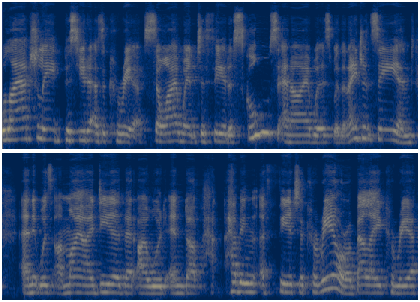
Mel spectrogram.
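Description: Over noticeable background noise, a woman talks with hardly any pauses and ordinary pitch variation. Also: medium pitch for a woman, moderate pace. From Serbia. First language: Serbian. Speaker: public speaking coach and performer. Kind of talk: interview conversation.

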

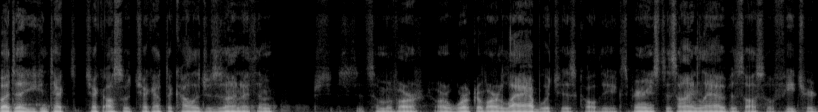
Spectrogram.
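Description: An American-accented man speaks with a very deep, low pitch and a dark, mellow, somewhat breathy tone. His intonation is monotone and flat, and the sound is dry and close with no echo. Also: fairly quick pace, very clean recording, silent background. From Kansas City. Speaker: art and design professor. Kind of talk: radio interview. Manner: halting, many fillers.

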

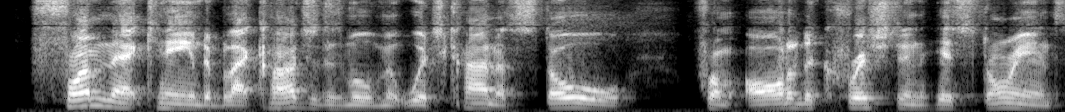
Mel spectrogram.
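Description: A man's normal speaking voice at a medium pitch, with an American accent, ordinary pitch variation and a fairly quick pace. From Washington, D.C. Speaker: pastor and author. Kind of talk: podcast interview.

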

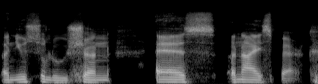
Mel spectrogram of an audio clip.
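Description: Speaking with a non-native accent, a man with a medium-pitched voice is heard in a dry, close recording with no echo and a quiet background. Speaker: corporate operations executive. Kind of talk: interview. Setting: remote recording. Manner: halting, many fillers.

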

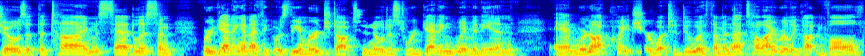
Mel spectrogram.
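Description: A woman with a very deep, low pitch at a very fast pace. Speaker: family physician. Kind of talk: interview answers.

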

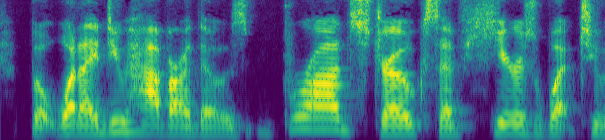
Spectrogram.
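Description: A woman with a normal speaking voice, fairly low in pitch, at a fairly quick pace with ordinary pitch variation. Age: 30s. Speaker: interior designer. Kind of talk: casual chat.

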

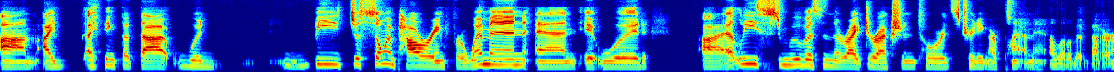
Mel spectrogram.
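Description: A woman with a normal speaking voice talks at a moderate pace, her fairly low pitch moving with ordinary variation, in a dry, close recording with no echo and a quiet background. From Mexico City, moved to Southern California at seven. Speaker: startup executive. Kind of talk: interview.

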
